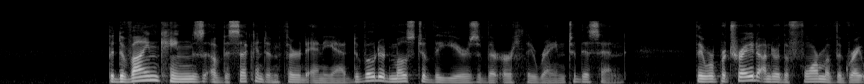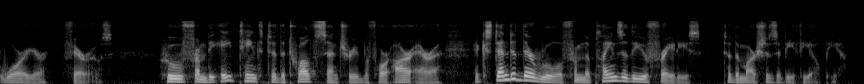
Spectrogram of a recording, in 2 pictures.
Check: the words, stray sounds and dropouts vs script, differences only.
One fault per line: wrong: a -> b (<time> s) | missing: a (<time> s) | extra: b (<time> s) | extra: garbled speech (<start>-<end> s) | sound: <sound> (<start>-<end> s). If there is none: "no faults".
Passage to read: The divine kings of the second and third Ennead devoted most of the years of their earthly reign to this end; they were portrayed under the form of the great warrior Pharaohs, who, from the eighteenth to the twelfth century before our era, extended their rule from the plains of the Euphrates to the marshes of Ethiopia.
no faults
